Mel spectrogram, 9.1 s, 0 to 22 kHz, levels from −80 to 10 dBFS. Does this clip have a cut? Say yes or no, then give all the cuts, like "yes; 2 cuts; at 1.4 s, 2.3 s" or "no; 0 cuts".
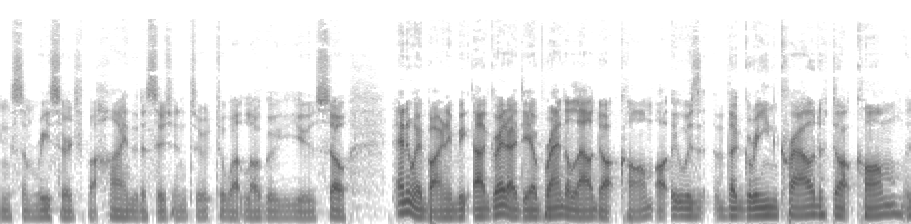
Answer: no; 0 cuts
